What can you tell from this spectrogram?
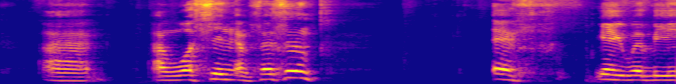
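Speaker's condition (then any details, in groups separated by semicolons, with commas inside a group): Cerebral palsy; mild, ataxic type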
